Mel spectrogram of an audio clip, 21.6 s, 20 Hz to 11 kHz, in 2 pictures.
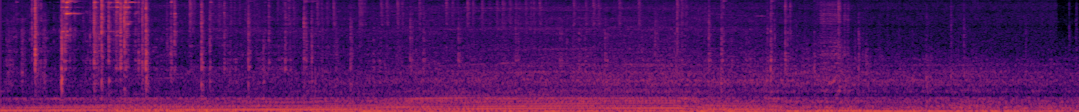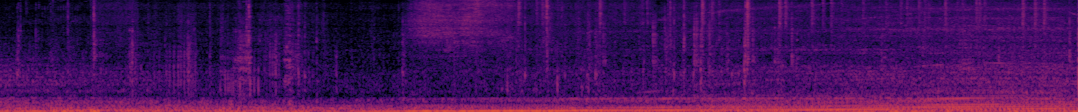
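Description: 1994 Toyota Supra Twin Turbo's twin-turbo inline-six with an HKS turbo-back exhaust, heard from inside the cabin while driving gently on a cold engine. The engine note falls away about six to eight seconds in, runs low and steady, then climbs again as the car picks up speed near the end.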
